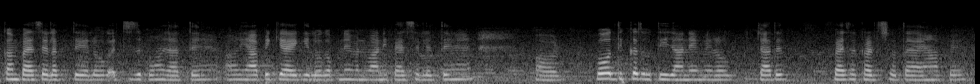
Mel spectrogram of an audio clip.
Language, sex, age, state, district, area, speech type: Urdu, female, 18-30, Bihar, Supaul, rural, spontaneous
